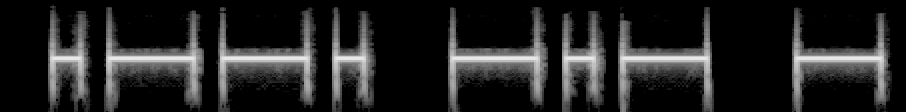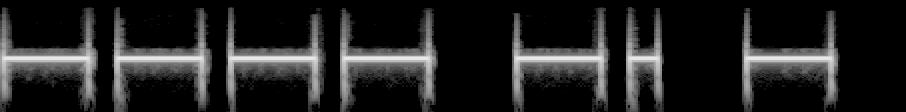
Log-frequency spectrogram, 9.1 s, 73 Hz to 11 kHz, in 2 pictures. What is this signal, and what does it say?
Morse code, heard as a keyed tone, about 8 wpm, 800 Hz. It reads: PK0NT
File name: LEZIONI / 6 PKX0 / 6 PKX0 8wpm 3341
